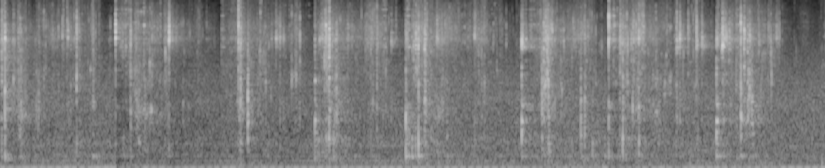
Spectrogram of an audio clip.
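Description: Shrimp being tossed and mixed in a bowl, a run of irregular clinks and scrapes of a utensil against the dish over a low steady hum, close up with no speech.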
